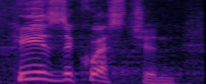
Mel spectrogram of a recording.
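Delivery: normal talking voice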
